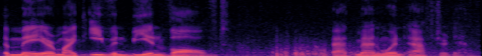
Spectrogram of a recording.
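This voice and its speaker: A man's voice: medium pitch, moderate pace, natural voice. A man playing an earnest, somewhat hesitant crimefighter giving a report in a motion comic. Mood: urgent explaining. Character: earnest male crimefighter reporting to a police chief. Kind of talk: animated motion comic acting. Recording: clear rain and thunder noise behind.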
